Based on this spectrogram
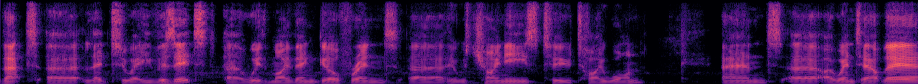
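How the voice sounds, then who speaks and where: Using an English accent, a man speaks at medium pitch and a very slow pace with ordinary pitch variation. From England. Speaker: mission researcher and author. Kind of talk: interview. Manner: hesitant, many fillers.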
